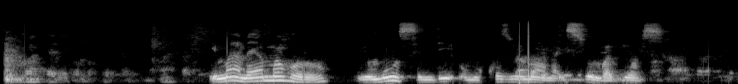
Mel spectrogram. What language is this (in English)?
Kinyarwanda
